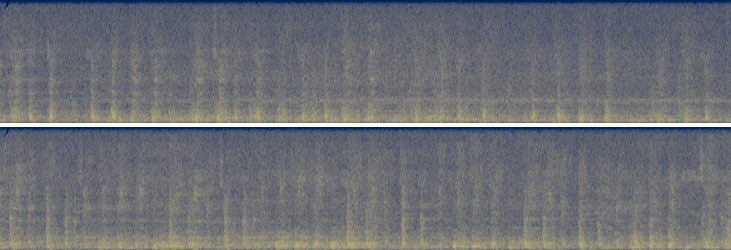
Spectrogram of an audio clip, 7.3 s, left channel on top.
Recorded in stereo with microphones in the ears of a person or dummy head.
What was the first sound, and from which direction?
Only background noise.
